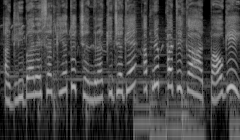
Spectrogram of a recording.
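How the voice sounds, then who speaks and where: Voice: very high voice, lively intonation, normal speed, soft background music. A performer playing a sweet, mischievous little boy in a children's cartoon, innocent and playful. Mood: coaxing, cheeky.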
